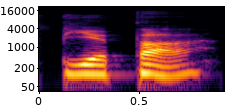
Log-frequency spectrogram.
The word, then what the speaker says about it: Pietà: Um well, just a small comment there, it's Pietà, and that means mercy um in uh translated.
